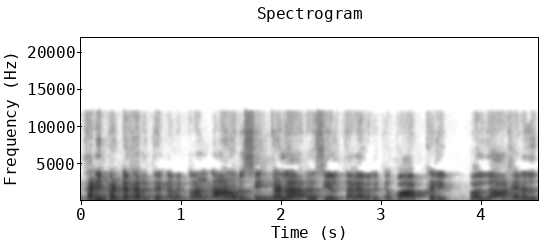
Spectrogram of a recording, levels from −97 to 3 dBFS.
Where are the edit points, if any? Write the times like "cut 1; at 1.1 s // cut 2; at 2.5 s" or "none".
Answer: none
